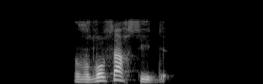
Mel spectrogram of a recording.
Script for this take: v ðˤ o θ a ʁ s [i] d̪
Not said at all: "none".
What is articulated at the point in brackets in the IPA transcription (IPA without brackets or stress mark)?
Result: i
